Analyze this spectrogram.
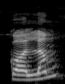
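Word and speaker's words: column: Autumn, कॉलम, government. यहाँ पे एन की साउंड नहीं आएगी।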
